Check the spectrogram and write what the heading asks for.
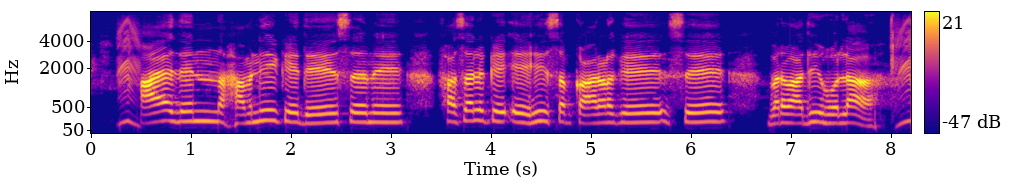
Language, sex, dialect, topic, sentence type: Bhojpuri, male, Northern, agriculture, statement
